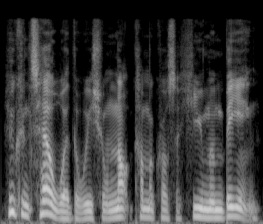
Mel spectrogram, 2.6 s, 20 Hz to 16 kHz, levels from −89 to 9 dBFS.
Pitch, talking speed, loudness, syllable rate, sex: 135 Hz, 275 wpm, -18 LUFS, 6.1 syllables/s, male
